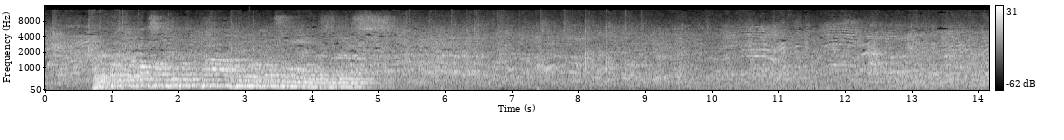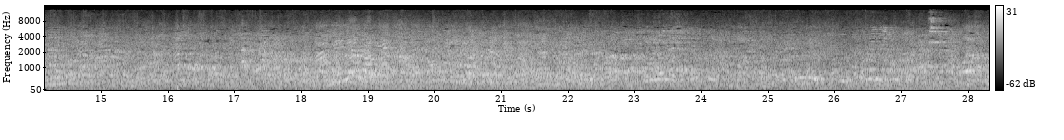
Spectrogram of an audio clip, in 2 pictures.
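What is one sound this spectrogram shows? A crowd of adults and children chatters throughout a large, echoing room.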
